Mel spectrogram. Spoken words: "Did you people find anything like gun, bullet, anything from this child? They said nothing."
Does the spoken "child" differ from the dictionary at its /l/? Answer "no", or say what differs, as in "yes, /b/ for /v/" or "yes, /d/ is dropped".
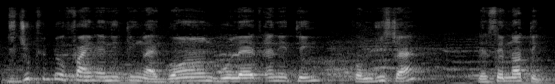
yes, /l/ is dropped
